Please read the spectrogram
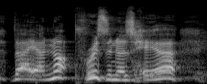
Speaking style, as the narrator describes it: growls Peter

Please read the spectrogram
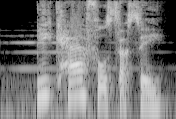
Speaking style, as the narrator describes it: I would always hear my grandma yell behind me

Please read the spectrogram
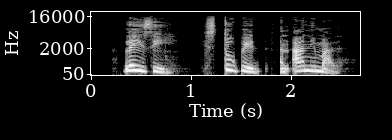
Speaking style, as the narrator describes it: my employer shouted angrily

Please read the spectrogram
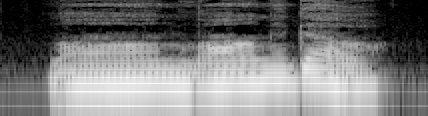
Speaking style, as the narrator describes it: she murmured

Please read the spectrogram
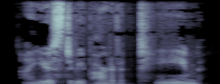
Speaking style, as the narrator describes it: he whispered

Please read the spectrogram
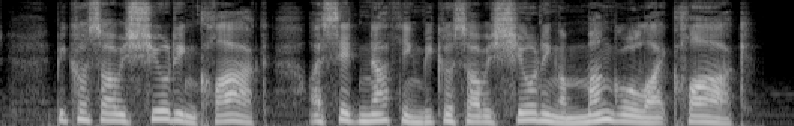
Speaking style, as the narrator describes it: Trophine shouted

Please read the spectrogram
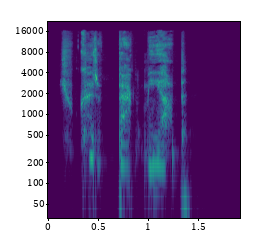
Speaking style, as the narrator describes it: Ethel whispers, but I barely hear her ghost voice

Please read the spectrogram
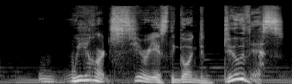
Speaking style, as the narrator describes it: gasped, hands shaking

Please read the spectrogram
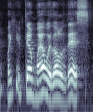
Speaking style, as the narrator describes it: I replied between chuckles

